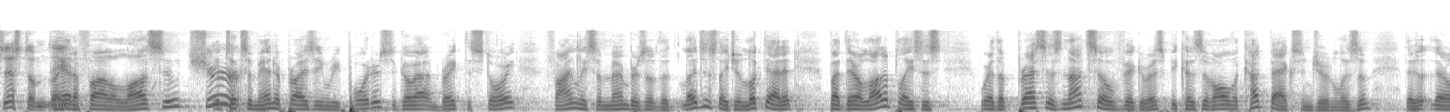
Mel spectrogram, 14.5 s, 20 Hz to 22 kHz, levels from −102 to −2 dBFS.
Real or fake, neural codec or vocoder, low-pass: real; none; 7.2 kHz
